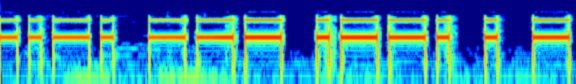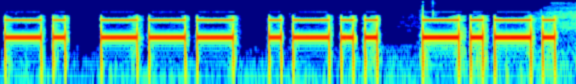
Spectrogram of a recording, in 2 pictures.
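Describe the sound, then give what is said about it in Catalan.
Morse code beeps spelling the word "gol" (goal), played on air when a goal is scored during a football match: a steady, fairly high electronic tone keyed on and off in quick dots and longer dashes, loud and continuous for several seconds, with no voices. “No és el Dia Mundial del futbol, però sí és el Dia Mundial del Còdic Morse.”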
